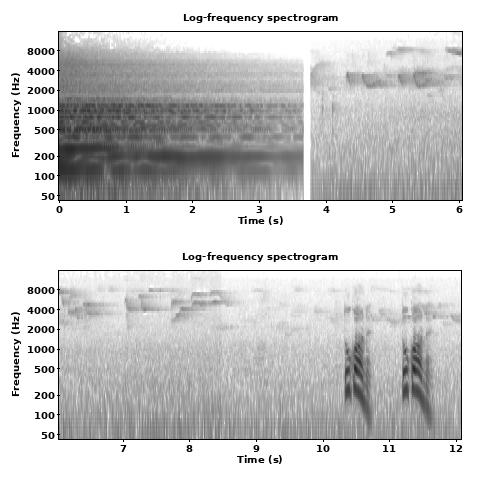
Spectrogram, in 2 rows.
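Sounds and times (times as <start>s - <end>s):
title music: 0.0s - 3.7s.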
